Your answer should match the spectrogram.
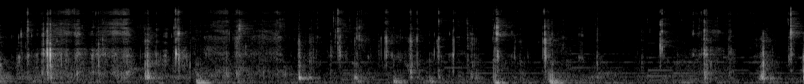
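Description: Close-up mouth sounds of someone eating rice and boiled chicken by hand: chewing with irregular soft clicks and smacks.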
